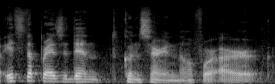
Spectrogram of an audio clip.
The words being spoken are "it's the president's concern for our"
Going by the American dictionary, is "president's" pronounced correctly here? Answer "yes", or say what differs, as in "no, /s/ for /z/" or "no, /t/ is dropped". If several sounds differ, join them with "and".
no, /s/ is dropped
